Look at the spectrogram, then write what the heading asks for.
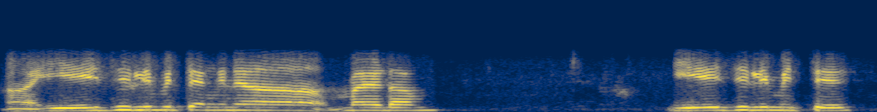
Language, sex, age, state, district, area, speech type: Malayalam, female, 30-45, Kerala, Kollam, rural, conversation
